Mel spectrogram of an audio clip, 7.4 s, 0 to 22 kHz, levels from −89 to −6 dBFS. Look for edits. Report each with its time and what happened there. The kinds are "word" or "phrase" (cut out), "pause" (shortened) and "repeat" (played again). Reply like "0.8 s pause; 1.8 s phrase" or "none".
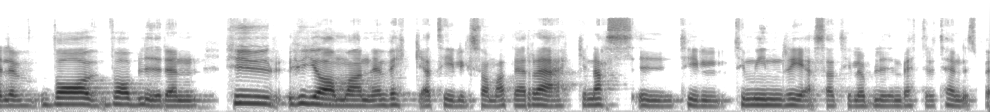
1.6 s pause

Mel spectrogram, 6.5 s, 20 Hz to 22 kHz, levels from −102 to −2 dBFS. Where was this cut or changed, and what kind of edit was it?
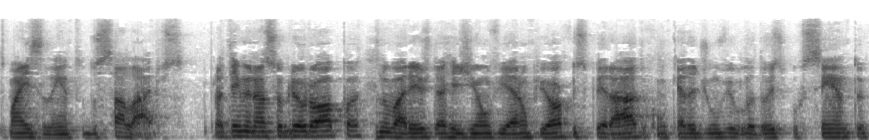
1.5 s pause; 2.8 s word

